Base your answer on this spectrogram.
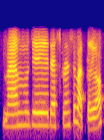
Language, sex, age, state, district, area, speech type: Hindi, female, 18-30, Madhya Pradesh, Betul, urban, conversation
